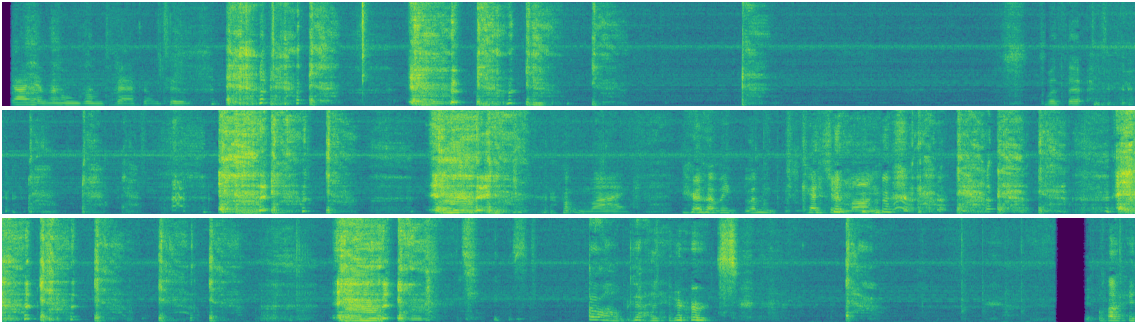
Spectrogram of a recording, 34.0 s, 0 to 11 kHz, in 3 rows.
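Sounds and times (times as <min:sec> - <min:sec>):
person coughing harshly: 0:02.2 - 0:03.4, 0:04.1 - 0:06.3, 0:07.4 - 0:07.8, 0:11.4 - 0:15.0, 0:15.6 - 0:16.8, 0:19.2 - 0:25.1, 0:26.0 - 0:27.5, 0:31.1 - 0:31.5.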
